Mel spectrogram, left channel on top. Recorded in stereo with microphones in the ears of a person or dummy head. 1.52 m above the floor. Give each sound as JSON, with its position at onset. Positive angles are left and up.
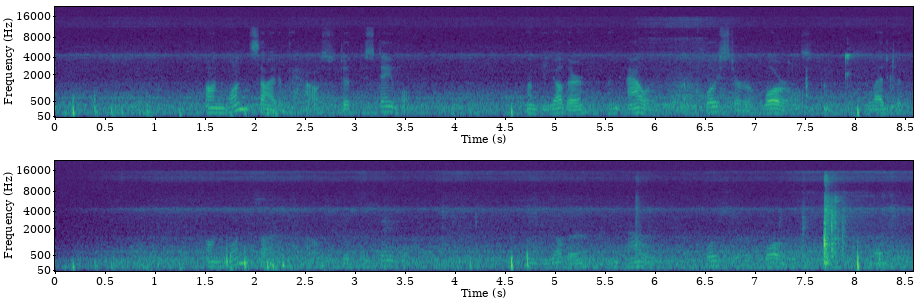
{"t": 1.5, "sound": "a man speaking", "side_deg": 65, "distance_m": 1.2}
